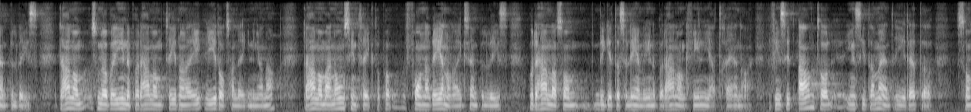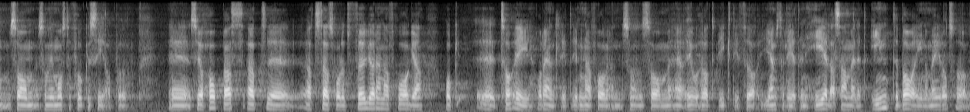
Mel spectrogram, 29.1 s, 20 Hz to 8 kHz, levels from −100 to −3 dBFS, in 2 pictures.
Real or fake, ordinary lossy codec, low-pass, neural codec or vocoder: real; none; 7.2 kHz; none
